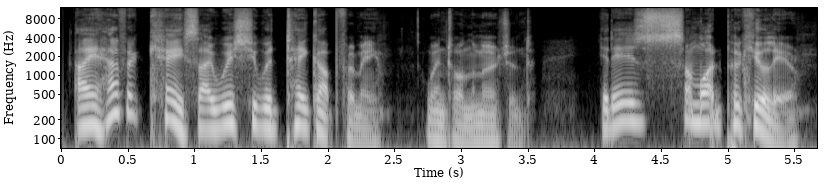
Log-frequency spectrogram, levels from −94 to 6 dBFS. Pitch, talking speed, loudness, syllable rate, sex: 135 Hz, 210 wpm, -18 LUFS, 5.5 syllables/s, male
